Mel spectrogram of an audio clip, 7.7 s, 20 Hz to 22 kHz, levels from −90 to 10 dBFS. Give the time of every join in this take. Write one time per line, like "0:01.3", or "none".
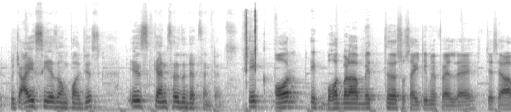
0:03.5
